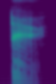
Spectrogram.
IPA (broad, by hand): æ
